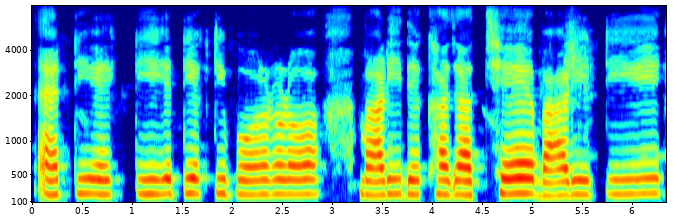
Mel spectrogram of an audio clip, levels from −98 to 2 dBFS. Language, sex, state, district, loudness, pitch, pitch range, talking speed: Bengali, female, West Bengal, Dakshin Dinajpur, -17 LUFS, 215 Hz, 210-220 Hz, 95 wpm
